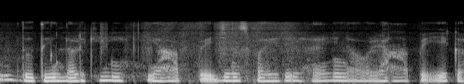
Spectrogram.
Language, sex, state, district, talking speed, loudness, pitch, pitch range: Bhojpuri, female, Uttar Pradesh, Ghazipur, 170 wpm, -16 LUFS, 165 Hz, 160-175 Hz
